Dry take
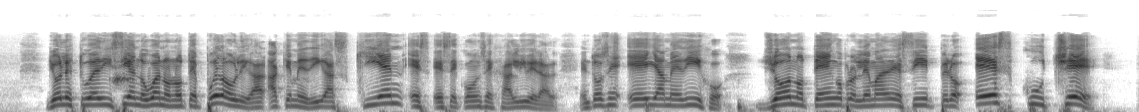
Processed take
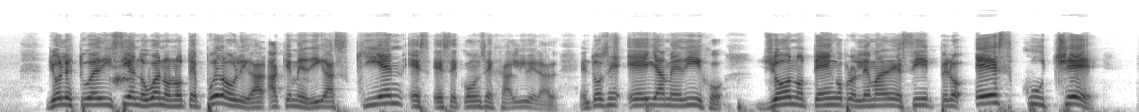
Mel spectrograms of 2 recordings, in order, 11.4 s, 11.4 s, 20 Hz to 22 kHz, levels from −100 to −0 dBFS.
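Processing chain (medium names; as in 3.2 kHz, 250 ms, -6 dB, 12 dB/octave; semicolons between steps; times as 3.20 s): 4.94–5.49 s: compression 5:1, threshold -30 dBFS, peak gain reduction 8 dB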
